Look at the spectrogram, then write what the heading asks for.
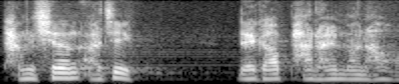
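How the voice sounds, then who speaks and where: In a put-on character voice, a man speaks softly and breathily at a medium pitch. His delivery is monotone and flat at a moderate pace. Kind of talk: archaic formal phrasing. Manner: tender, romantic.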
